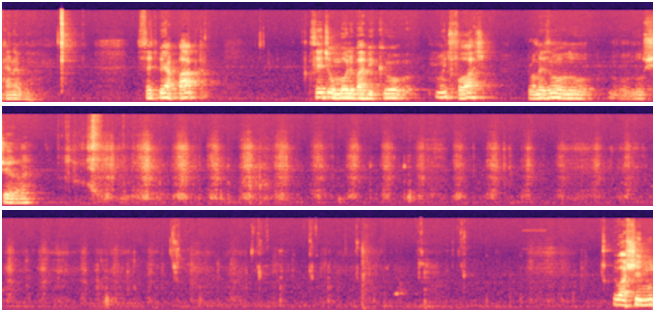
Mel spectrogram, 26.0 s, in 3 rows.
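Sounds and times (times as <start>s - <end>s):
chewing crisps: 9.4s - 23.6s.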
